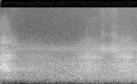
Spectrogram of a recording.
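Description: A man's soft breathing as he works through glute bridges, a quiet breath noise that grows slightly toward the end, over a faint steady high whine.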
